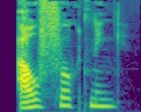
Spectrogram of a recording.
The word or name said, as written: affugtning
